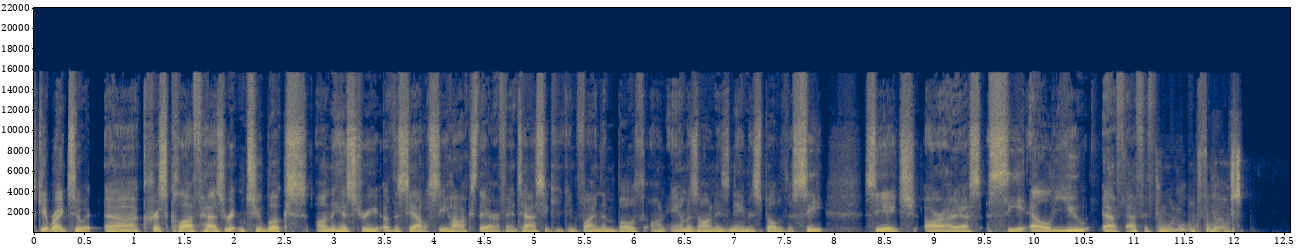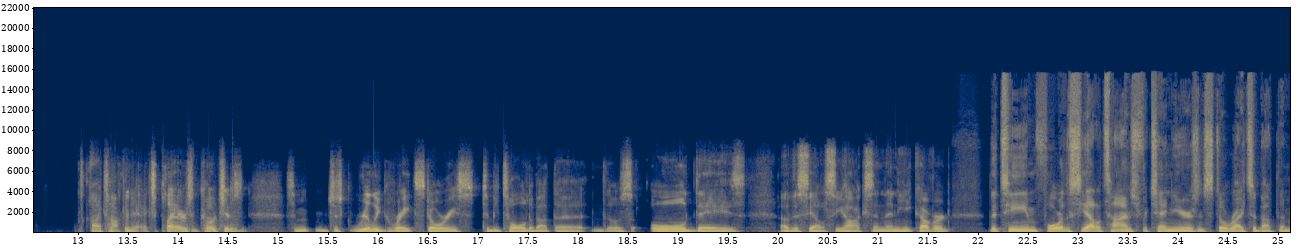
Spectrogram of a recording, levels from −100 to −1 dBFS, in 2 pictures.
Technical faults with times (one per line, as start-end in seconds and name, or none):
10.57-11.57 repeated packet loss (robotic sound)
11.16-21.80 call bitrate drop
15.16-15.85 jitter buffer speed-up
